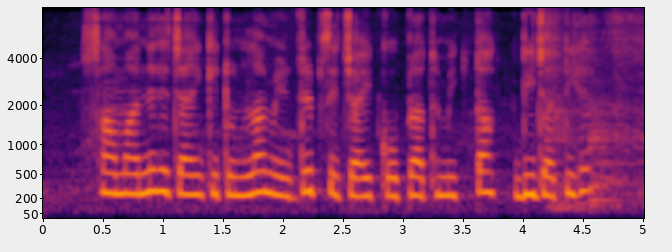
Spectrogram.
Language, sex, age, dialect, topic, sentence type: Hindi, female, 36-40, Hindustani Malvi Khadi Boli, agriculture, statement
